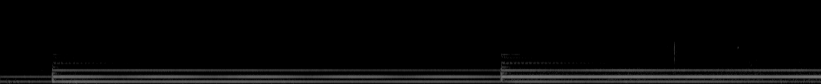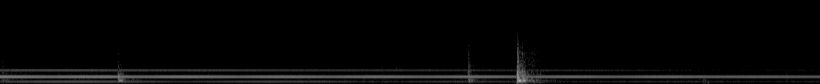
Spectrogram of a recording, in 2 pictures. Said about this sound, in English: Supposed to ring the bell after we sit for a few minutes instead of before, but in the Zen tradition I'm doing it at both ends. I'll ring it again in a couple of minutes.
